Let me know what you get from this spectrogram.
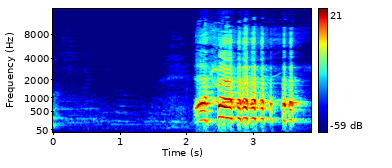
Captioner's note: <i>laughs</i>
